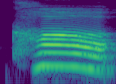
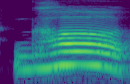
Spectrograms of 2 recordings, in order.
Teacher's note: ख जब बोलते हैं तो लास्ट में हमें लगता है कि ह बोल रहे हैं। कोई और भी एग्जाम्पल देख लेते, घ जैसे, घ, तो लास्ट में हमें क्या लग रहा है कि लास्ट में हम ह निकल रहा है हमारा, ठीक है। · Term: महाप्राण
